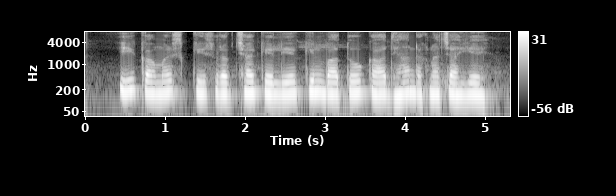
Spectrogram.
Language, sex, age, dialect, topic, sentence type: Magahi, male, 56-60, Southern, agriculture, question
